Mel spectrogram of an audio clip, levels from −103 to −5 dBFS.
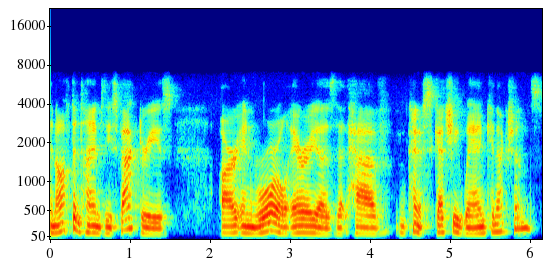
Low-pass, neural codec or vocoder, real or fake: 7.2 kHz; none; real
